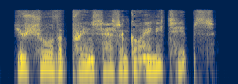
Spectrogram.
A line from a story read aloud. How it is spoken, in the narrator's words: Ron muttered to Harry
